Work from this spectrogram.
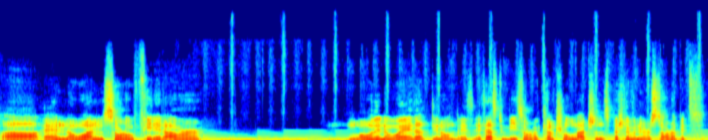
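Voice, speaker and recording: A man's voice: on the low side, fairly even intonation, moderate pace, soft background music. A man giving informal interview answers as a startup founder, in a hesitant, loosely phrased, rambling way. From Norway.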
